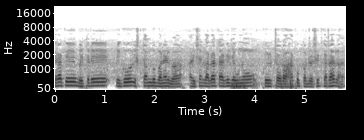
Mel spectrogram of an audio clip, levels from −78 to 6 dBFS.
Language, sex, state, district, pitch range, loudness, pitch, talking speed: Hindi, male, Bihar, Darbhanga, 140-160 Hz, -17 LUFS, 150 Hz, 175 wpm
